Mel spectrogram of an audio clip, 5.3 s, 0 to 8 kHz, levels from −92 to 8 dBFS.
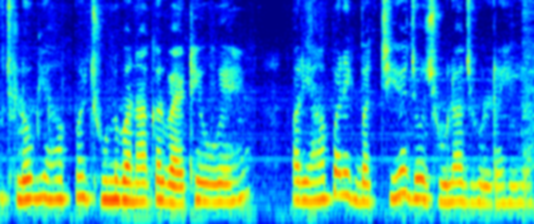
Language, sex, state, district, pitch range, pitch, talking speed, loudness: Hindi, female, Uttar Pradesh, Hamirpur, 200-235 Hz, 220 Hz, 225 wpm, -18 LUFS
